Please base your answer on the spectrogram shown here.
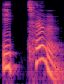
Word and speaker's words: eaten: eaten 이라고 발음을 해요. eaten. 그러니까 eaten 보다는 eaten.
